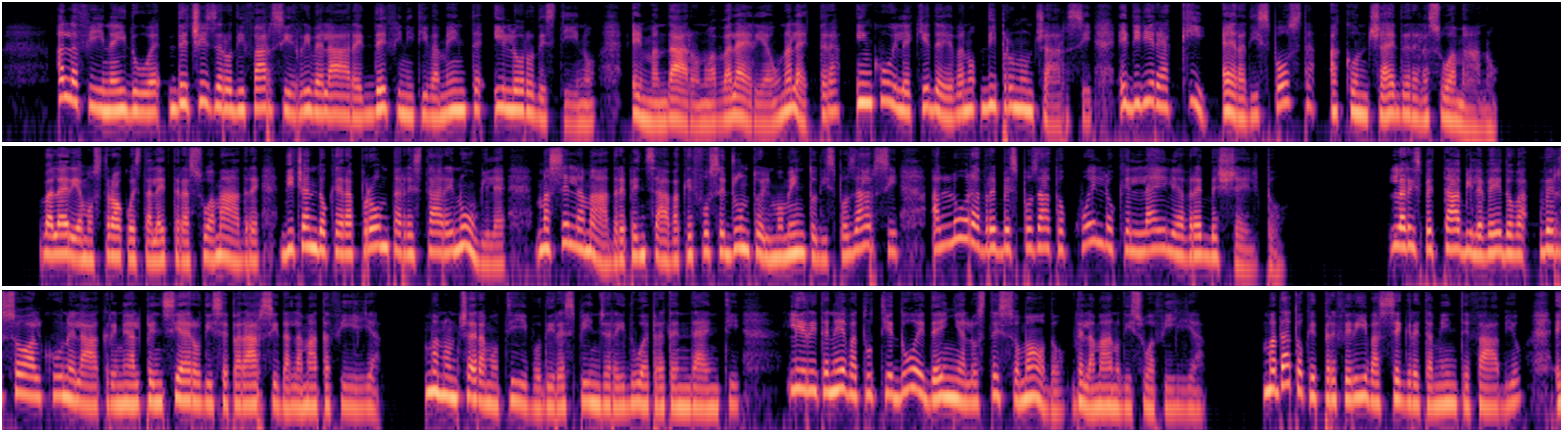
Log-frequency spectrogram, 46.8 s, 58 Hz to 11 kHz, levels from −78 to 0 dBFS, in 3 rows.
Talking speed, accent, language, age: 145 wpm, native, Italian, 40-59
